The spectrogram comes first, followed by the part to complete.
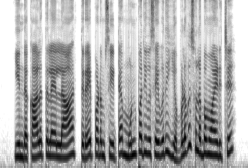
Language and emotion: Tamil, surprised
